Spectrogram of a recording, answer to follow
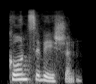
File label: "conservation", Indian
